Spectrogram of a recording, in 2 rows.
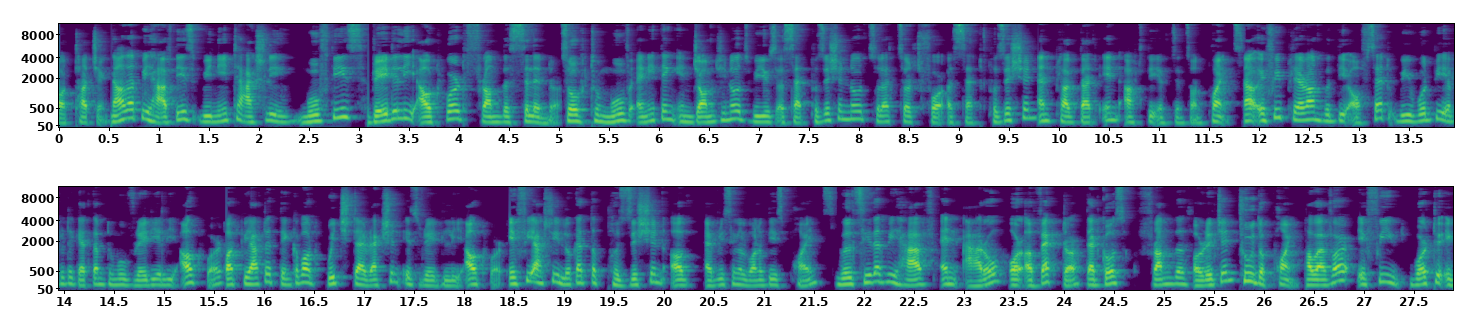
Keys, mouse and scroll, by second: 0.0 scroll up 3, 0.5-0.9 scroll down 2, 1.0-2.3 shift+middle drag, 2.8-4.5 middle drag, 5.0-5.3 scroll down 2, 5.4 middle click, 6.1-6.6 drag, 6.9 scroll up 2, 7.1 middle click, 7.5 shift+a, 11.6 click, 11.9 click, 12.4 click, 14.0 shift+middle drag, 15.9-17.6 middle drag, 18.4-19.3 middle drag, 20.1 middle click, 21.7-22.2 middle drag, 25.5 shift+middle drag.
